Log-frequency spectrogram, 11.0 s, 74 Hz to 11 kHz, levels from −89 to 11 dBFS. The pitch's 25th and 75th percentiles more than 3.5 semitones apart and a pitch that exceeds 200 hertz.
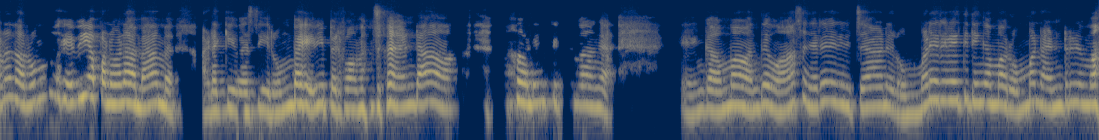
No: average, 3.1 semitones; very high, 260 Hz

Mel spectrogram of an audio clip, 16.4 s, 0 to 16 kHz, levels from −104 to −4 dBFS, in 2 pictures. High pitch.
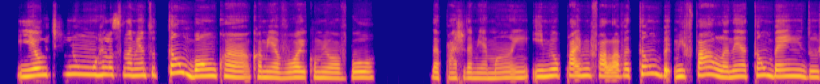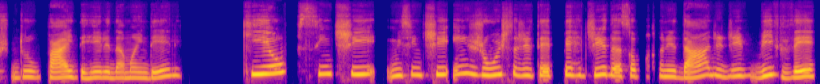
Yes: very high, 260 Hz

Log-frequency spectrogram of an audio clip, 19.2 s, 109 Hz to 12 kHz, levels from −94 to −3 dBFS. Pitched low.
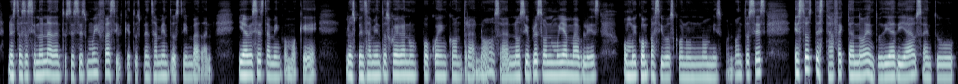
No: medium, 180 Hz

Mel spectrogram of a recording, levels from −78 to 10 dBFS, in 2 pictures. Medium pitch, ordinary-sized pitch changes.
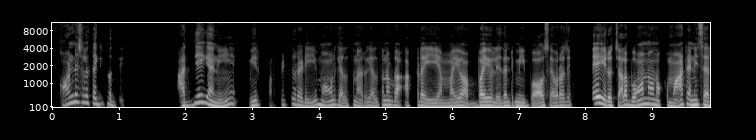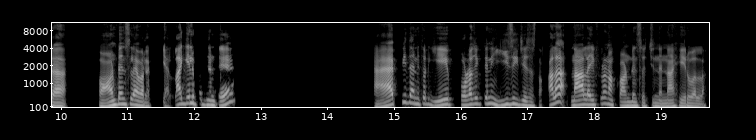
No: medium, 160 Hz; wide, 6.0 semitones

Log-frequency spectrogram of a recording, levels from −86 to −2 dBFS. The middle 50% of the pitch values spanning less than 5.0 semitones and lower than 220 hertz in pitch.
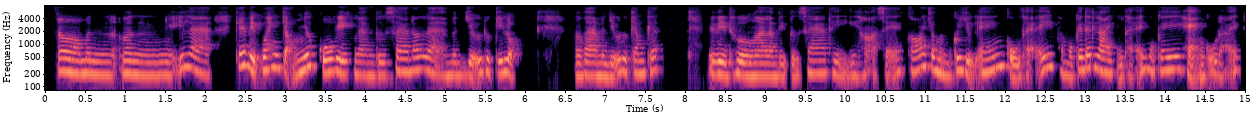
Yes: average, 4.3 semitones; high, 210 Hz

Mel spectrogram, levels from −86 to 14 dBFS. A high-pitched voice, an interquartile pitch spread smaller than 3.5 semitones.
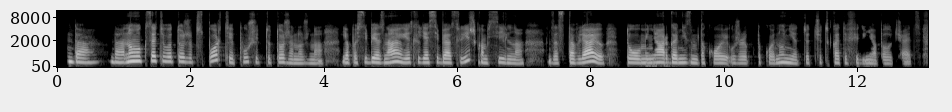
Yes: high, 200 Hz; average, 3.0 semitones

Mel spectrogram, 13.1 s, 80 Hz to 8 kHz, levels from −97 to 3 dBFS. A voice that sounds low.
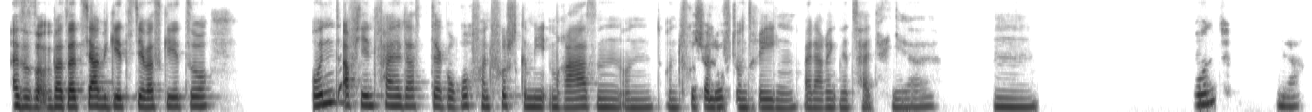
No: medium, 185 Hz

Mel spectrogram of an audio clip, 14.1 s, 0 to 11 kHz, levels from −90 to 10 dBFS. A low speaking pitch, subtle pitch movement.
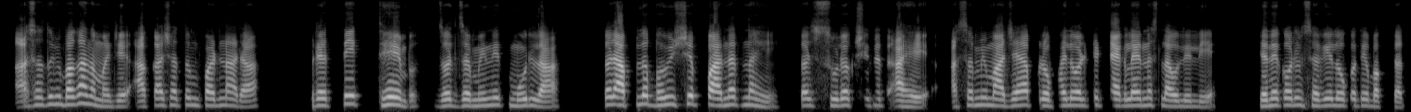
No: high, 200 Hz; narrow, 2.3 semitones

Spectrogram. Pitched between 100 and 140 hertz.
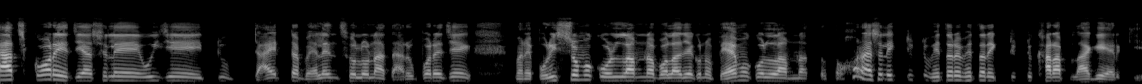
No: medium, 175 Hz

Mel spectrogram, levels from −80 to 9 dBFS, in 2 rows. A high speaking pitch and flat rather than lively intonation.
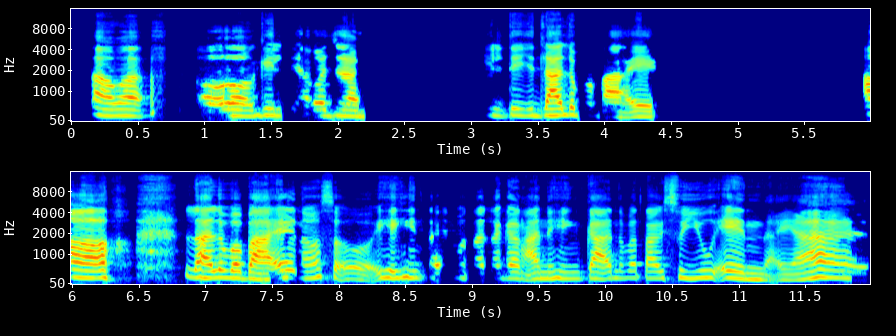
Yes: high, 215 Hz; narrow, 2.2 semitones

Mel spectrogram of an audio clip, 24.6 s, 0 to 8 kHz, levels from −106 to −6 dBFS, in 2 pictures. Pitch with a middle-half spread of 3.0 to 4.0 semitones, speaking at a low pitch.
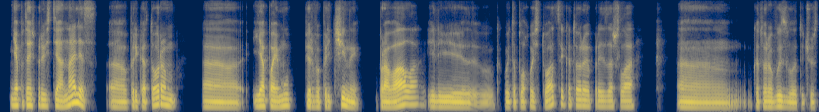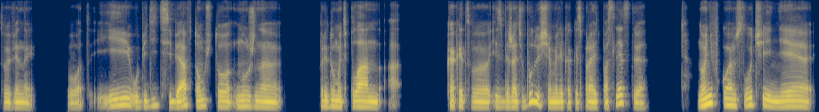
Yes: average, 3.5 semitones; low, 100 Hz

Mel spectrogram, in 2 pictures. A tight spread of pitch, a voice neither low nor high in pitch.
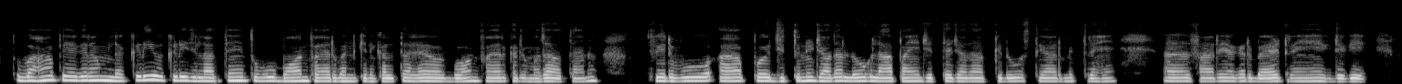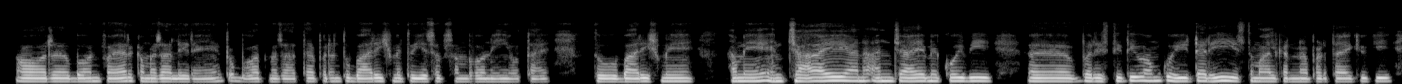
Yes: narrow, 1.9 semitones; medium, 150 Hz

